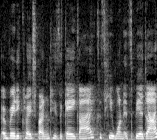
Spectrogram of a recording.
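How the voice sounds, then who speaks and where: A woman with a British accent talks at medium pitch. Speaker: podcast co-host. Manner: fast talker.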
